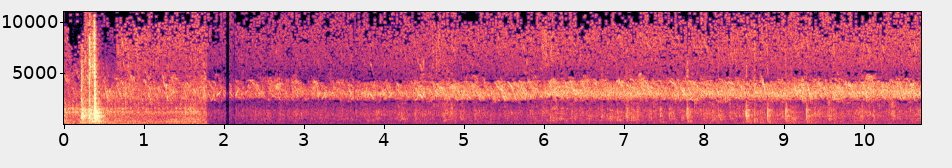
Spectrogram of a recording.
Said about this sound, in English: Here we are in the skid house. There's 1,000 broiler chicks here. There's a partition, as you notice, running right through the middle of the skid house. That is to part the two groups. So there's 500 in each section.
